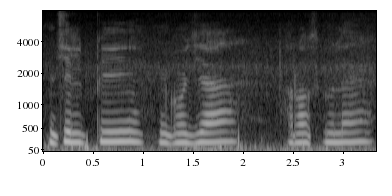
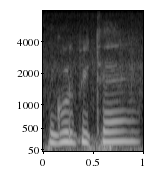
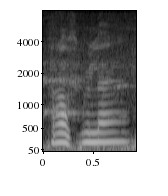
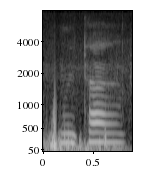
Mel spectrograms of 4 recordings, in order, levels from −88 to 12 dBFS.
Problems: background sounds at intervals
